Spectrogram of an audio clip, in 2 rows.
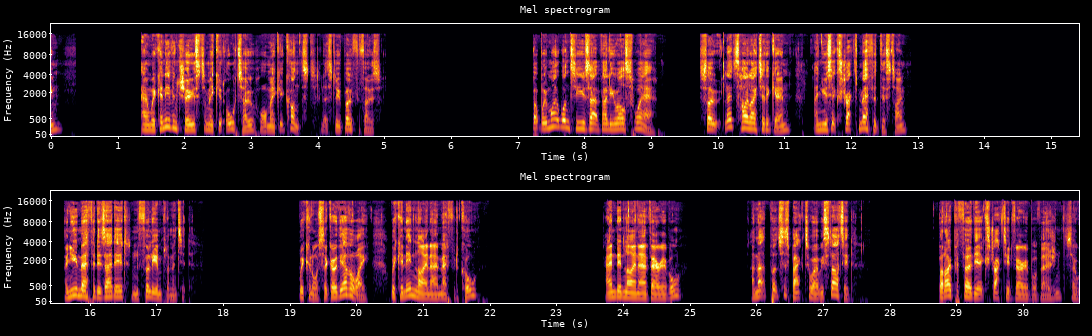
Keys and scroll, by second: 10.3 alt+Up, 21.0 alt+super+n, 25.1 alt+super+n, 30.4 super+z.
